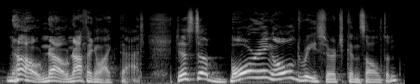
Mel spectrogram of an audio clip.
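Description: A man voicing a suave, self-assured married gentleman in an audio story, with smooth and formal speech. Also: on the high side, wildly swooping pitch, moderate pace, faint music behind, pitched above the performer's own voice. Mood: urbane, friendly. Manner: smooth, formal, politician-like confidence. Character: confident, suave, well-built married man, genteel research consultant.

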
